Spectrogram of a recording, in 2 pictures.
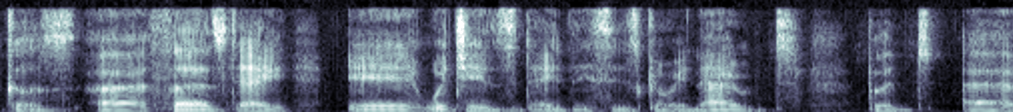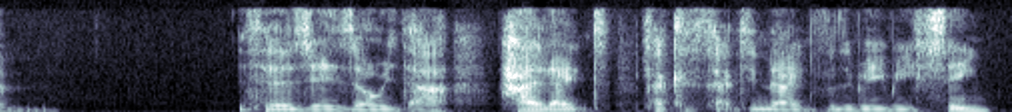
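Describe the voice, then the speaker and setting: A young man with a gravelly, fading voice rambles from one aside to the next in a pre-recorded radio intro. The sound is dull and lo-fi. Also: medium pitch, unhurried. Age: young adult. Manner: rambling, digressive. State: losing his voice. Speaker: radio station owner.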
